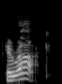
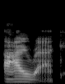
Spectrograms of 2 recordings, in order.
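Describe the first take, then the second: First: The word is said in the local way. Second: The word is said in an Americanized way. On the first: The speaker calls it right. "It's pronounced Iraq" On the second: The speaker calls it wrong. "President Bush used to say Iraq"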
